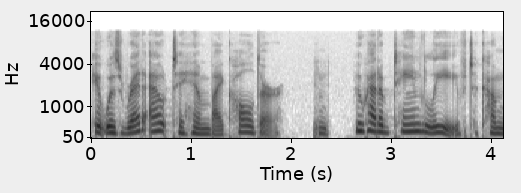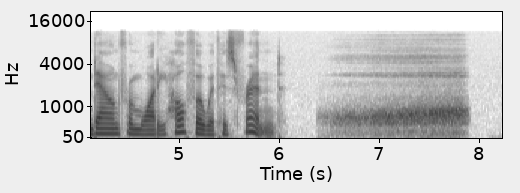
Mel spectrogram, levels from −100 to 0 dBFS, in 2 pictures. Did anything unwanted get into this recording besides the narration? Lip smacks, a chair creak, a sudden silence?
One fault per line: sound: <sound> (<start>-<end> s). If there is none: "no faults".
sound: laugh (2.2-2.4 s)
sound: breath (6.4-7.9 s)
